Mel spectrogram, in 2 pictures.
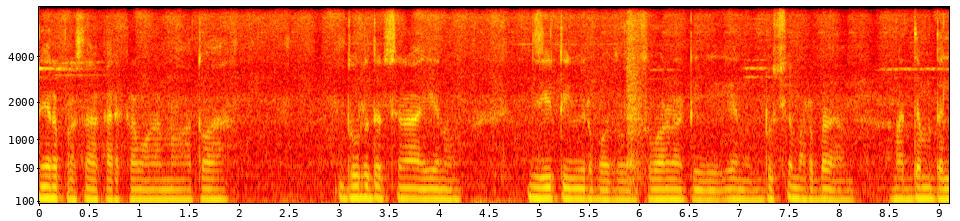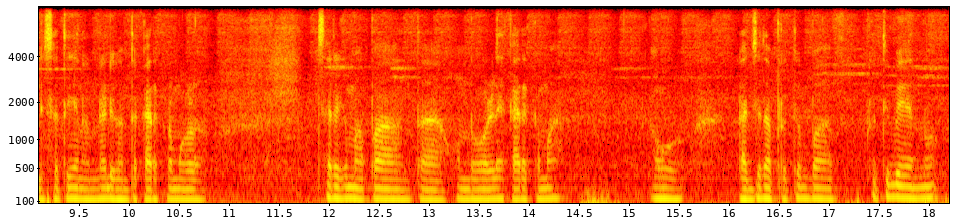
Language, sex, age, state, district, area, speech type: Kannada, male, 45-60, Karnataka, Koppal, urban, spontaneous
